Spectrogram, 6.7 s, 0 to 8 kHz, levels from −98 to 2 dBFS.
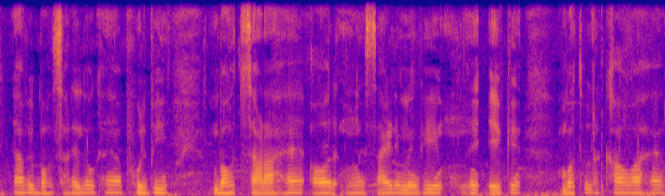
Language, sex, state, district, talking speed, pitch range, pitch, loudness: Hindi, male, Bihar, Lakhisarai, 200 wpm, 145-155 Hz, 150 Hz, -26 LUFS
